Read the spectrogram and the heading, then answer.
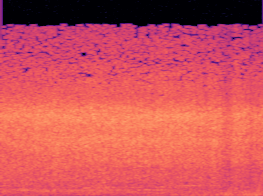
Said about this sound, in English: There are waterfalls. One of my favorite things in the world is the sound of water doing any, making any kind of sound. These waterfalls.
